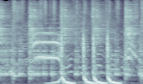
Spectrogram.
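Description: Electronic DJ dance remix of a Purulia Jhumur song in Tapa Tap style: quick runs of bass drum hits that each drop sharply in pitch, over a steady synth note. A short high held tone sounds about half a second in.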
